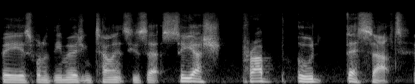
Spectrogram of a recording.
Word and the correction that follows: Prabhudesai: Have I pronounced that properly? – Yeah, Suyash Prabhudesai.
